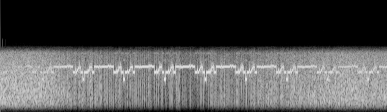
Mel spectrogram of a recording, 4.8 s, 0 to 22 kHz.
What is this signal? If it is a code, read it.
SSTV (slow-scan television), PD 120.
